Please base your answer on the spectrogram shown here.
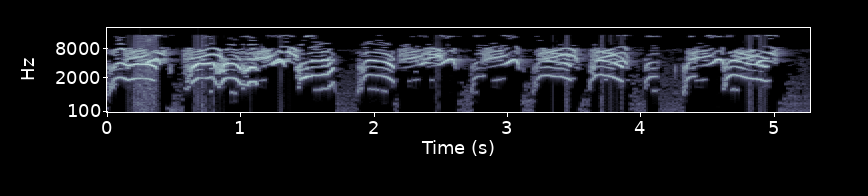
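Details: Lure sound for crimson sunbirds that are hard to attract: rapid squeaky, buzzy chatter broken into short phrases, with a curving lower whistle in each phrase and brief gaps between.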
